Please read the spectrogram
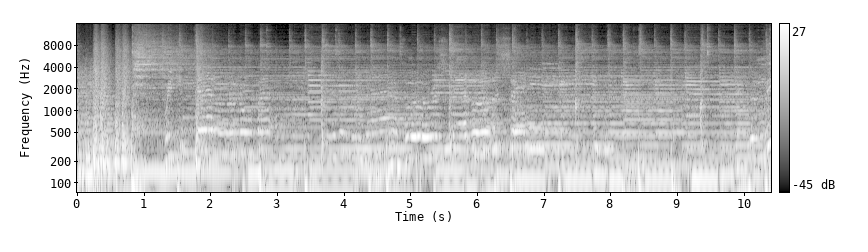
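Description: Live rock band playing: full drum kit with bass drum and snare, over electric guitar and bass guitar, with a run of quick drum hits in the first second.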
